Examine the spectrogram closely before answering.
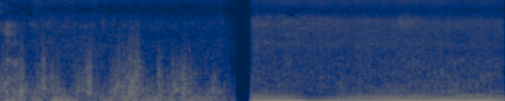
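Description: Waves splash and rush against a moving boat's hull.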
